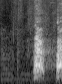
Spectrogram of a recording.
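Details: Long-haired chihuahua on an outing at the pet-friendly Chenonceau château in France gives two short, sharp, high-pitched yaps about a third of a second apart after a quiet lead-in.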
